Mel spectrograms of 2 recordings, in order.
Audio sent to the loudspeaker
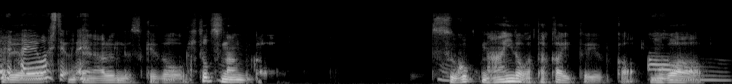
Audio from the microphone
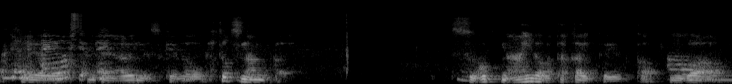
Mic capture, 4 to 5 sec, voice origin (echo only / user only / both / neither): echo only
